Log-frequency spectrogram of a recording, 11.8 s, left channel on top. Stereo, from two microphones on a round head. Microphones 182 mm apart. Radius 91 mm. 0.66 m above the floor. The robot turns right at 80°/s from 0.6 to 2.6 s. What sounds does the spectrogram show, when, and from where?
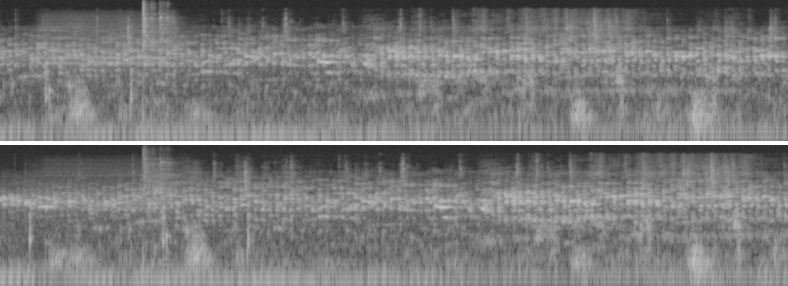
2.1 s a clunk: 110° left, 1.9 m; by 2.6 s 145° left, 1.9 m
